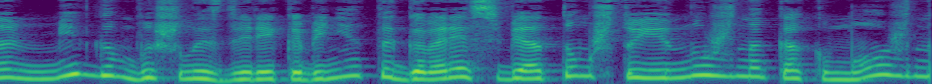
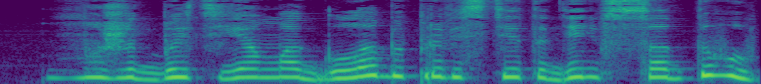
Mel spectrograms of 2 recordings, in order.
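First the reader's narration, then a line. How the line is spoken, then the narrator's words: Whispered to herself. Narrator (Russian): прошептала она сама себе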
